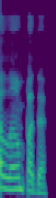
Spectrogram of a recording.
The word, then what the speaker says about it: lâmpada: ser tônicas ou átonas observe a palavra lâmpada a sílaba lá é tônica é a mais forte da palavra enquanto que as outras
